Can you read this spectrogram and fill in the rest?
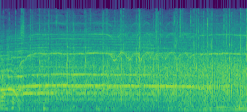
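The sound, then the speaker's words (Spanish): A crowd of young people cheers and shouts steadily over continuous applause as Governor Diego Sinue arrives, with several high whistles and yells rising above the loud, dense clapping. “Mire, gobernador, la verdad es que así son de gritones estos muchachos.”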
